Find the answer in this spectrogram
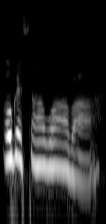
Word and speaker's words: Ogasawara: I can't even pronounce that. Ogasawara.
